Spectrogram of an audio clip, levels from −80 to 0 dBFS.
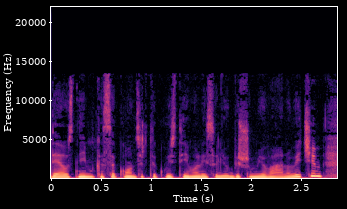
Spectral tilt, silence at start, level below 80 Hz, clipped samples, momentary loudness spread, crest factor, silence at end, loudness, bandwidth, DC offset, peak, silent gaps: -7.5 dB/octave; 0 s; -38 dBFS; under 0.1%; 4 LU; 10 dB; 0 s; -15 LUFS; 13.5 kHz; under 0.1%; -4 dBFS; none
